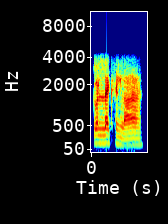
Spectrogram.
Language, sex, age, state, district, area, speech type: Tamil, male, 18-30, Tamil Nadu, Perambalur, rural, conversation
